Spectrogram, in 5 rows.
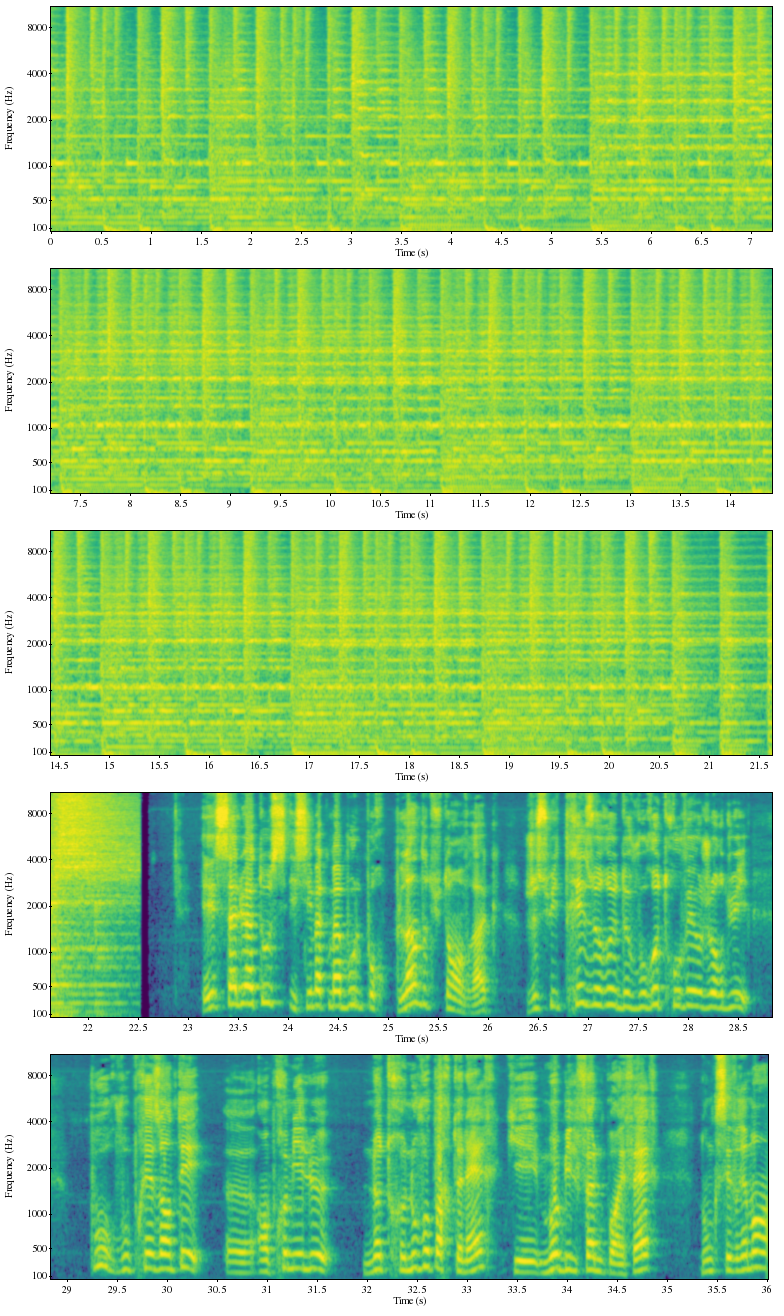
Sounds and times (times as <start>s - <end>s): Speech: 22.9s - 36.0s.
